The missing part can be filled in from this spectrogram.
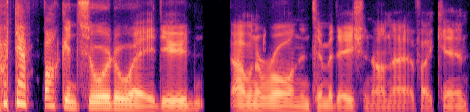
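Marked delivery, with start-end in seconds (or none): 0.0-2.0 raised, pitched-up voice, just short of a yell. Playing a character in a tabletop game, walking over wanting to intimidate; raised voice, not yelling. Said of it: "but like I want to raise my voice".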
